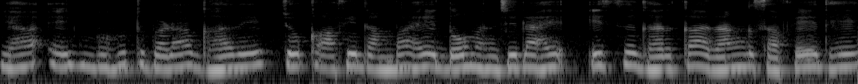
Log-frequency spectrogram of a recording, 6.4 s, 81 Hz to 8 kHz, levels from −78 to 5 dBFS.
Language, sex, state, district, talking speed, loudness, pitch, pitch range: Hindi, female, Bihar, Saharsa, 165 wpm, -35 LUFS, 205 Hz, 190-215 Hz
